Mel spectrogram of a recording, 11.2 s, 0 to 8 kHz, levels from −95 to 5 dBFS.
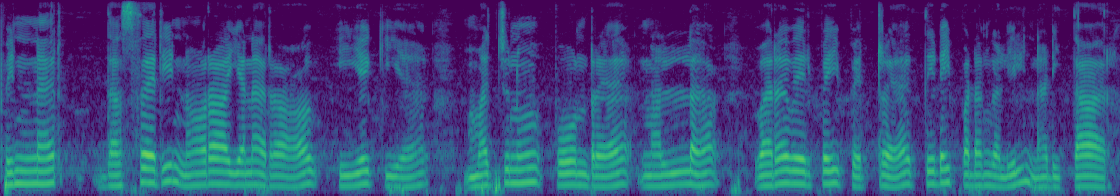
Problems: none marked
